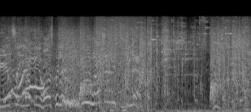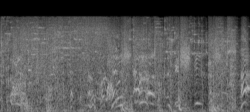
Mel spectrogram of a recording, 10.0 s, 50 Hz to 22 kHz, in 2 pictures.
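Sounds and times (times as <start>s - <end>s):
glass shattering: 1.7s - 10.0s
equipment crashing: 1.9s - 9.9s.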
